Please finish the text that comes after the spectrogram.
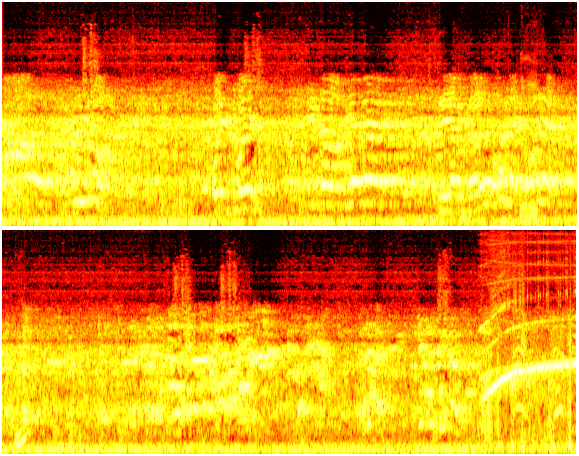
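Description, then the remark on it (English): Police sirens wail steadily in the background of a video of officers responding among slot machines, their pitch sweeping up and down, with indistinct voices and commotion underneath; near the end a siren rises sharply. “So now they're playing the video, and you're hearing the sound in the background of the police.”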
